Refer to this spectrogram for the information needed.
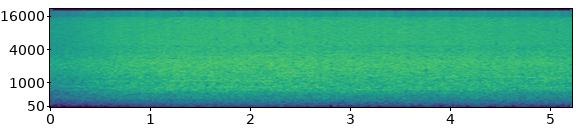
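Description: Loud, sustained applause from spectators as seahorse Number 12 wins a swimming race with a best time, swelling in over the first second into a dense, even roar of clapping that holds steady for about five seconds, with no voices standing out.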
